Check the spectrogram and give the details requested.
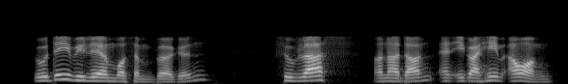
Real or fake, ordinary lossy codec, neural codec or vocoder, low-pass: fake; none; codec, 16 kHz, 0.2 kbps, FocalCodec; 3.6 kHz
